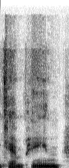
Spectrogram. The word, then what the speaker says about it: campaign: letters are really important for example campaign the g is silent this is another one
